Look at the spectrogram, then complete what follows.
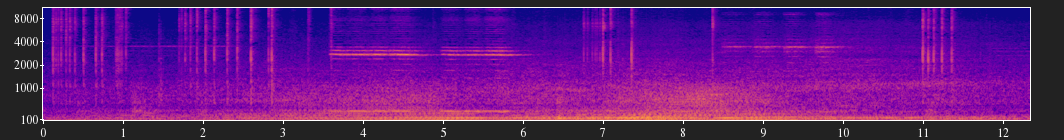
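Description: A spectacle frame's rim clicking and creaking as a cut bifocal lens is pressed into it by hand. It gives short squeaks a few seconds in and again past the middle as the lens edge rubs into the groove, with a low rumble underneath.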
